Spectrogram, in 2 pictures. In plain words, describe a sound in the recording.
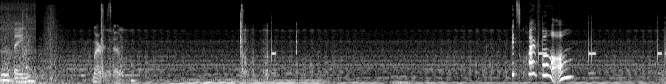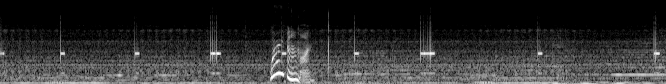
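A handheld device clicks and beeps as menus change.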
